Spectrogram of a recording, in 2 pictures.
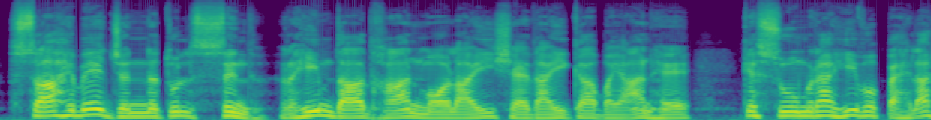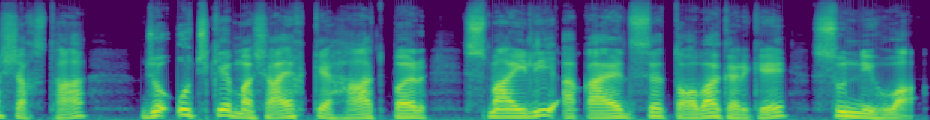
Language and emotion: Urdu, neutral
